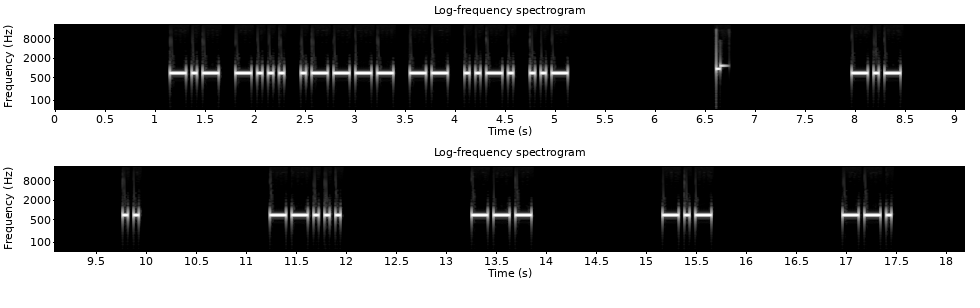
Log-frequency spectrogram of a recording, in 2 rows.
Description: Morse code, heard as a keyed tone, about 22 wpm, spaced as for 9 wpm, 700 Hz. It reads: KB1MFU KI7OKG
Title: USA Call Signs - 6 Characters - 8x Character Spacing - 22wpm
